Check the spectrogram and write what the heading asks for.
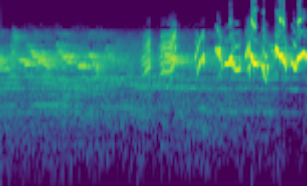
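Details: Master song of a wild-caught Lemon-bellied white-eye from Lombok for coaxing silent birds: a soft, thin twitter at first, then quick high chirps that grow louder and faster into a rapid jumbled warble.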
